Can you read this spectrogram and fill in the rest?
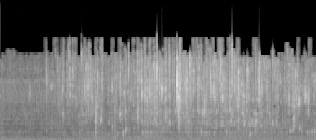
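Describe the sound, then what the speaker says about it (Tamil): Water is poured steadily into a mixer jar while making a Tamil anchovy fish curry, a continuous close splashing and trickling with no talk. "அப்படியே இந்த ஜாரில் வந்து தண்ணி ஊற்றி அதையும் மிக்ஸ் பண்ணிக்கலாம்"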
